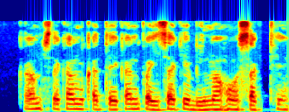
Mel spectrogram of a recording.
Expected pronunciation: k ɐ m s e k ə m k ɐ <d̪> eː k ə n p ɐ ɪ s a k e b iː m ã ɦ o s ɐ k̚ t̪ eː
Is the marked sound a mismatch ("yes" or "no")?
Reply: yes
